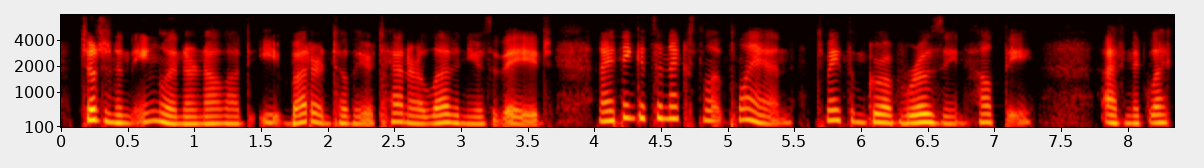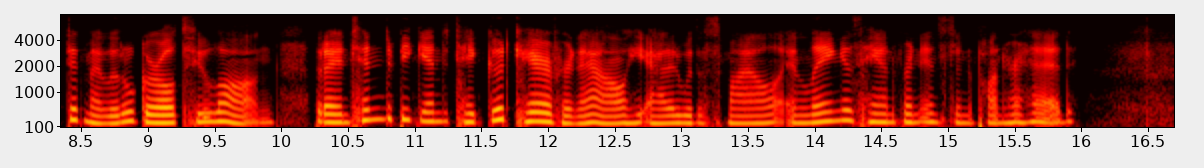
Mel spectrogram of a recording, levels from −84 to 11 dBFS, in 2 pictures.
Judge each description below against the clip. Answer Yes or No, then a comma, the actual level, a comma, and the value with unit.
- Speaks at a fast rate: Yes, fast, 245 wpm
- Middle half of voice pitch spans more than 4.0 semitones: No, average, 3.4 semitones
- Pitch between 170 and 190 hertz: No, high, 210 Hz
